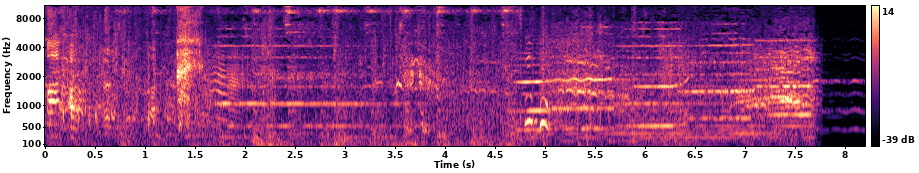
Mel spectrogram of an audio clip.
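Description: Several horses neighing loudly with hooves clip-clopping as they are set loose, whinnies rising over a busy rumble of movement before it cuts off abruptly near the end.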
